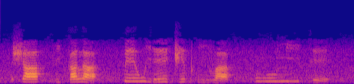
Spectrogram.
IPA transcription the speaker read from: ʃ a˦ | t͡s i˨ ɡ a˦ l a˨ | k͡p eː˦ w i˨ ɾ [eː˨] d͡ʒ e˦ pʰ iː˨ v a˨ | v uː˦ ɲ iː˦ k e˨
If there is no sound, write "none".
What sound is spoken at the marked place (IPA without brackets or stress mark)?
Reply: eː˦˨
